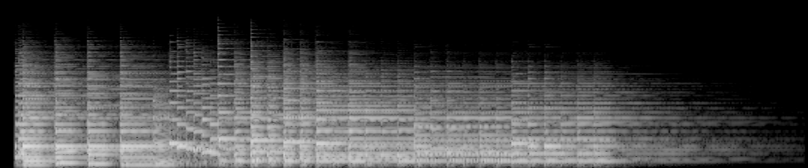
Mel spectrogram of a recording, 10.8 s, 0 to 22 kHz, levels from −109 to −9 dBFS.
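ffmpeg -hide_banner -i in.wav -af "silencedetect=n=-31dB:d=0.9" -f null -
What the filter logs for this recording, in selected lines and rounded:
silence_start: 8.14
silence_end: 10.79 | silence_duration: 2.64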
